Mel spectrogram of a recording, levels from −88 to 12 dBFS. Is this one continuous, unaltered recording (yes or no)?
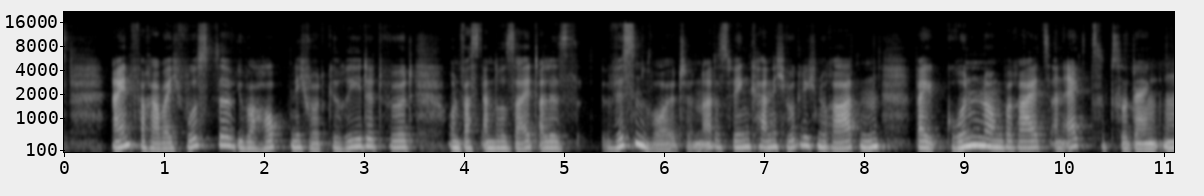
no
